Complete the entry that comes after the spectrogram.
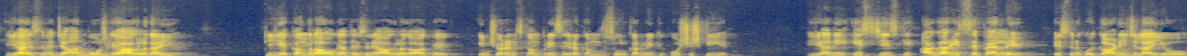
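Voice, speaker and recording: A man with a Pakistani accent lecturing as a law teacher, explaining through examples, asking and answering his own questions and mixing in English terms. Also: high voice. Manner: code-switches into English terms. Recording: dull lo-fi lecture audio.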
